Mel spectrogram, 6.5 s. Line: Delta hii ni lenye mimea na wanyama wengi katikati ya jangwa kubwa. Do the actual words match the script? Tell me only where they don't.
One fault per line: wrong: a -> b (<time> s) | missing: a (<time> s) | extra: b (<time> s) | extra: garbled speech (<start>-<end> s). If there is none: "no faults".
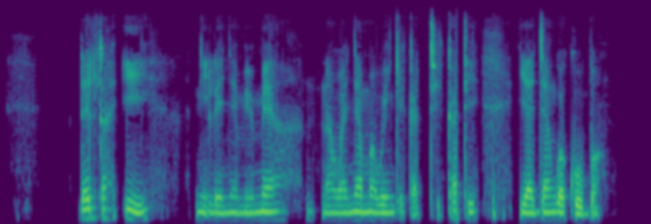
no faults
